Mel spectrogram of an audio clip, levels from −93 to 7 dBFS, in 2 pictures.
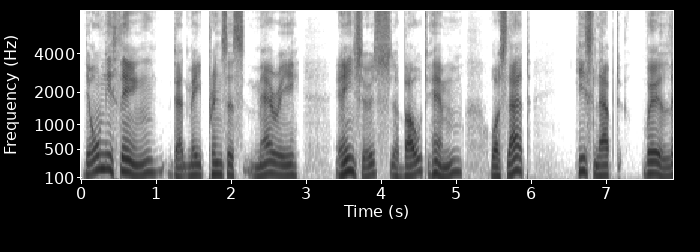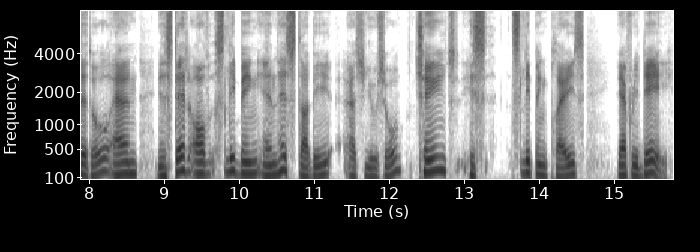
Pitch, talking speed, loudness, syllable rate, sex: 140 Hz, 120 wpm, -19 LUFS, 3.8 syllables/s, male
